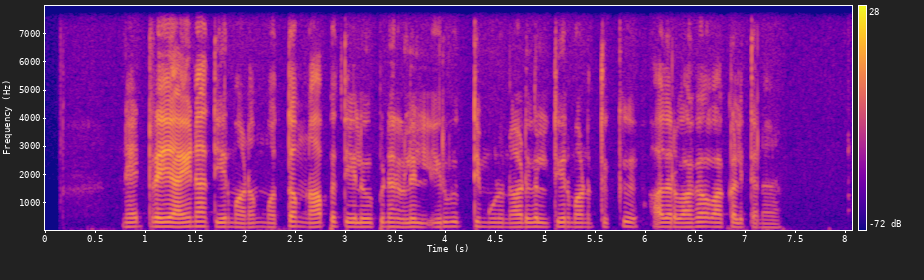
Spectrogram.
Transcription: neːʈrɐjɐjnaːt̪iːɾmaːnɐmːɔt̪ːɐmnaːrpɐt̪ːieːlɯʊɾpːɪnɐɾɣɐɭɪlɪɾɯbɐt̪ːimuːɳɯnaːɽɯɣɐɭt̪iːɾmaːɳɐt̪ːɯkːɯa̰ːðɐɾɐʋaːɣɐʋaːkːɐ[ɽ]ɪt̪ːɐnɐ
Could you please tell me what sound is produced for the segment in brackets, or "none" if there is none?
ɭ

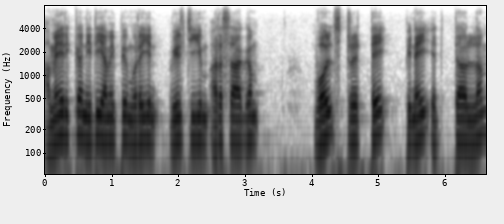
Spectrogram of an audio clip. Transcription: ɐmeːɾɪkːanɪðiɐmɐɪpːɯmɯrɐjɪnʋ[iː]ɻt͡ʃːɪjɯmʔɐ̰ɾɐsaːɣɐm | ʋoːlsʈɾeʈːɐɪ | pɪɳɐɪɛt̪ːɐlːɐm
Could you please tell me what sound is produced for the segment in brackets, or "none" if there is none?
iː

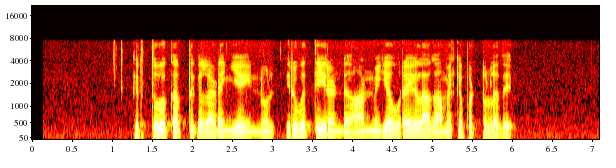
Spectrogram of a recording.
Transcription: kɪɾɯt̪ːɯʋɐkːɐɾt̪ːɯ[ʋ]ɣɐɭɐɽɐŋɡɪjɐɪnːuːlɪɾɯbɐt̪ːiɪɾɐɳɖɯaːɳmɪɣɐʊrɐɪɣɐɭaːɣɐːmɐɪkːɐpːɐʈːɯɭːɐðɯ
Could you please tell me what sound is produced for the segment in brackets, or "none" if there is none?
none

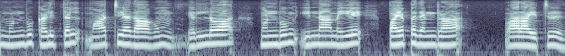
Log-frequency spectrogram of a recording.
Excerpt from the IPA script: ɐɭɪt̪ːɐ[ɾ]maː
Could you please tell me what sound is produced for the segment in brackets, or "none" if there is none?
l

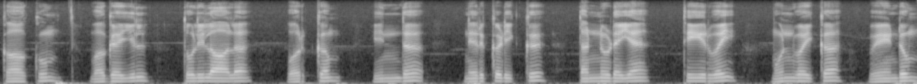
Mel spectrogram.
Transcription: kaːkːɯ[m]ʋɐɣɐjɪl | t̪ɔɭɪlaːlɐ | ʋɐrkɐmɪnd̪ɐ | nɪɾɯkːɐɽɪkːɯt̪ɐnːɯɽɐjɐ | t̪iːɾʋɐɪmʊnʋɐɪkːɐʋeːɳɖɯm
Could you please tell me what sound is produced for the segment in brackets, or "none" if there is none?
m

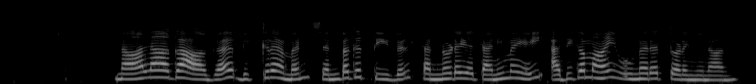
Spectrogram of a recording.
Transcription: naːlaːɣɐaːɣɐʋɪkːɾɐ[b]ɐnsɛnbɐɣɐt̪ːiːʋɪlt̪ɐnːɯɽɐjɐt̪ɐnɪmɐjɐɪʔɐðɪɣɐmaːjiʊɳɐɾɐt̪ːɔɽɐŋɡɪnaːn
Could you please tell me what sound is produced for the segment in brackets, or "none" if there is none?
m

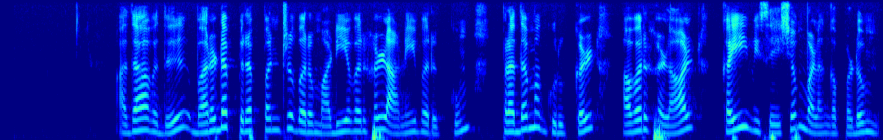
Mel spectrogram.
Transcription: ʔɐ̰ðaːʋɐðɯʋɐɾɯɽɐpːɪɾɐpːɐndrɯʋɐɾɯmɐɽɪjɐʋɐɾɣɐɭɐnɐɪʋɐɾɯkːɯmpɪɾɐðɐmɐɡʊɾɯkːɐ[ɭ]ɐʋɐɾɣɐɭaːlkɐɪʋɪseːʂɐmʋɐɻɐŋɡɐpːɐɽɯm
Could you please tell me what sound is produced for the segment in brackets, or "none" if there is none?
ɭ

